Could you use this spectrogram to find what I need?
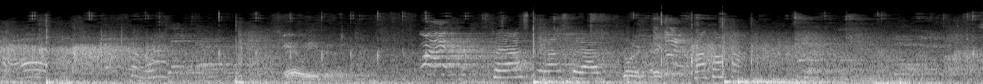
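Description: A table tennis ball clicks back and forth off paddles and the table in an echoing hall.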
